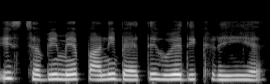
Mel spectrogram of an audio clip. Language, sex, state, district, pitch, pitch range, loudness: Hindi, female, Assam, Kamrup Metropolitan, 230 Hz, 215-235 Hz, -14 LUFS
